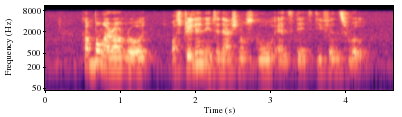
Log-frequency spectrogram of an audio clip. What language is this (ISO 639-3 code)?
eng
